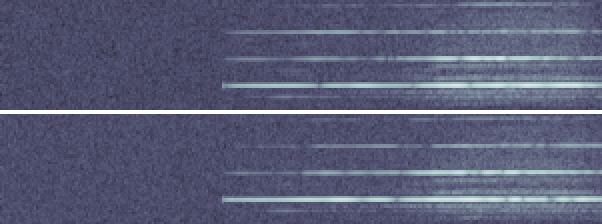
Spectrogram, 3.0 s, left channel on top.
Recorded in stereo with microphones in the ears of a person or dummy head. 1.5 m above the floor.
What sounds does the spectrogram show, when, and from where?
1.1 s a flute: centre (ahead or behind), 1.3 m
